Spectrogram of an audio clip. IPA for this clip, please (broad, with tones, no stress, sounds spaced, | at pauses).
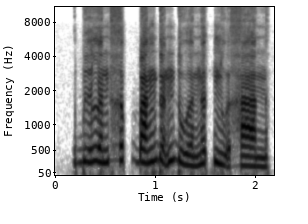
ɓ ɨ˨˦ l ə˨˦ n h ə˦˥ p̚ ɓ a˨˦ ŋ ɗ ə̰˧˥ n ɗ u˨˩ ə̯ n ə˦˥ t̚ ɲ ṵ˧˨ ə̯ h a˨˩ n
